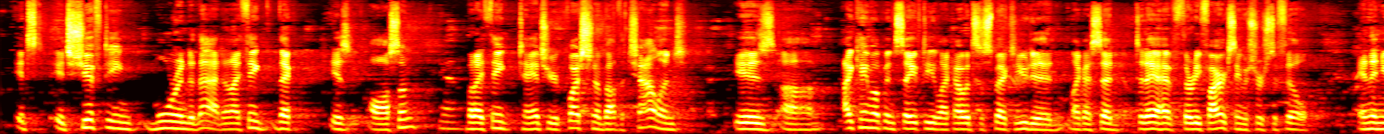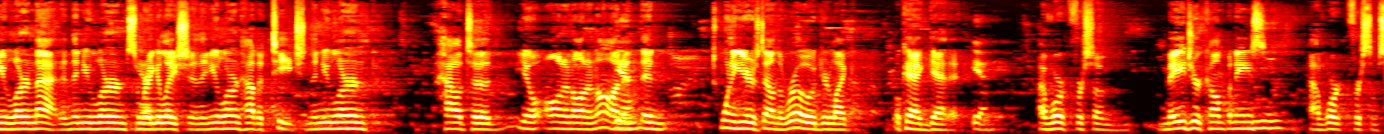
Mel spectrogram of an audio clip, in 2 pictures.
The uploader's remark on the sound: NSC Live. Live from the Expo floor of the NSC Congress.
